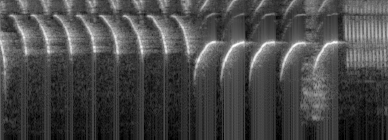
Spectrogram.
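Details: Canary in breeding excitement giving cuit-cuit notes for training young canaries: a run of sharp descending sweeps, then several rising whistled slurs, ending in a brief buzzy trill.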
